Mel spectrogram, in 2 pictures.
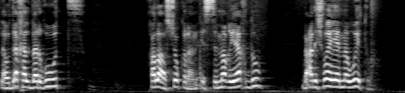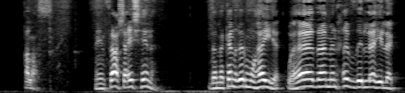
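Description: A man's voice: high voice, brisk, creaky, long pauses, a little mellow. A man with an Egyptian accent giving a sermon, who keeps asking the congregation rhetorical questions and answering them himself. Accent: Egyptian Arabic. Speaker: preacher.

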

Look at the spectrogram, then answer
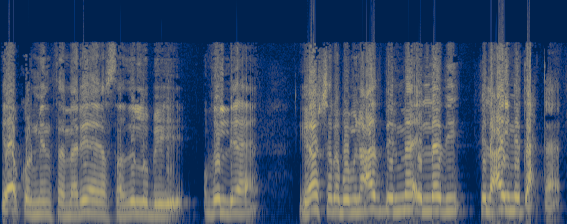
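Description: A man preaching with an Egyptian Arabic accent, telling a story in an animated way, acting out its dialogue and adding colloquial asides. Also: high voice, fast talker, creaky. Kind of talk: sermon storytelling.

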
